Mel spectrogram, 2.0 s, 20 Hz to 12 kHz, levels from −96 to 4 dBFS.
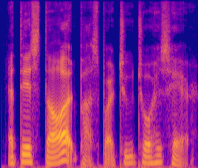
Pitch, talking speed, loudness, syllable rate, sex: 125 Hz, 210 wpm, -20 LUFS, 5.4 syllables/s, male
